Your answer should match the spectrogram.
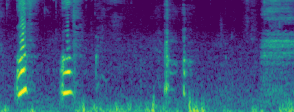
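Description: A seven-year-old doodle dog named Abby gives two sharp, close yips followed by soft whimpers and snuffling, then a faint higher whine at the end.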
